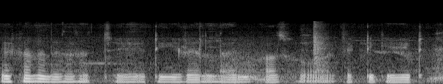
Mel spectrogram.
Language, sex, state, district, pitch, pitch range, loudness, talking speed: Bengali, female, Tripura, Unakoti, 115 Hz, 110-125 Hz, -18 LUFS, 110 wpm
